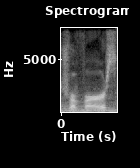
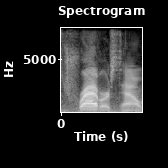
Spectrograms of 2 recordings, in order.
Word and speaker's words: Traverse Town: know I know it's actually supposed to be pronounced traverse and I actually used it a lot of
